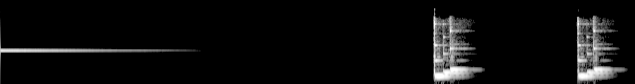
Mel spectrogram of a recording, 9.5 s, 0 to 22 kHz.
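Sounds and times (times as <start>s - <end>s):
iPhone notification sound: 6.5s - 7.2s, 8.7s - 9.4s.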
